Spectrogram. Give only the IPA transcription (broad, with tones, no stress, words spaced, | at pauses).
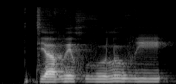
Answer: tʲa˧ve˦xʷ vu˧lu˦vi˦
